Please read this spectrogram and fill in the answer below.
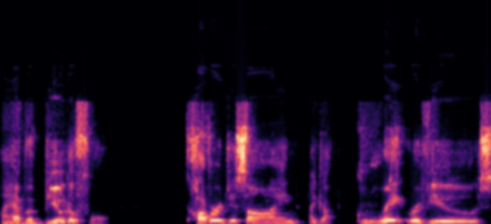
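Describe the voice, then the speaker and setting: A man's high-pitched voice with a dark, mellow tone, on a very clean recording with a silent background. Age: 70s. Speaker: author. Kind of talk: interview. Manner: animated.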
